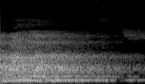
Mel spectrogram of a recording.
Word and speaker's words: বাংলা: যেমন বাংলা, আমরা বানানটা দেখলাম অনুস্বার দিয়ে, কিন্তু উচ্চারণ হবে বয়াকারে উমু বাং লয়াকারে লা, বাংলা।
